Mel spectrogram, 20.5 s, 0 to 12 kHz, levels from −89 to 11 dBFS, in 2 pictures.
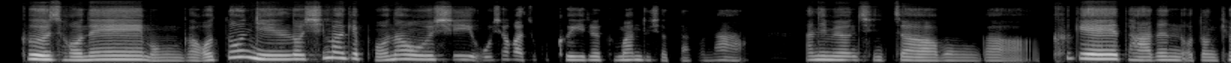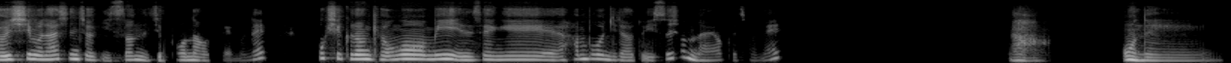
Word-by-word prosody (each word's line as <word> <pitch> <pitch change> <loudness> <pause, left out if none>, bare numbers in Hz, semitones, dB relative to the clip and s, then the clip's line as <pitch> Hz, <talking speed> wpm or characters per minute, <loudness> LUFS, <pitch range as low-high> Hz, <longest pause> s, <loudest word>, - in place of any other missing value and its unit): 그전에 205 -1 +5
뭔가 155 -2 -8
어떤 300 - +1
일로 220 -1 +5
심하게 265 +2 0
번아웃이 210 -1 -2
오셔 175 +4 -13
가지고 190 -1 -10
그 185 - -5
일을 185 0 -5
그만두셨다거나 170 -3 -11 0.5
아니면 190 -1 -2
진짜 175 -3 -5
뭔가 155 -1 -14 0.2
크게 245 -3 +7
다른 180 -2 -5
어떤 165 -1 -11
결심을 210 +4 +1
하신 235 +2 -1
적이 195 -5 -10
있었는지 175 +3 -9
번아웃 175 -3 -9
때문에. 225 - -17 0.4
혹시 275 -2 -5
그런 230 -1 +2
경험이 225 +2 +1
인생에 195 0 -6
한 205 +7 -8
번이라도 195 -9 -8
있으셨나요? 175 - -9
그전에? 160 - -20 1.9
아. - - -11 0.6
어 195 -1 +3
네. 150 -2 -9
190 Hz, 255 characters per minute, -26 LUFS, 170-225 Hz, 1.9 s, 크게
